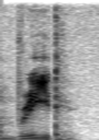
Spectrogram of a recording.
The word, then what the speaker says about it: Bride: Is it Bride or Breed? Uh I believe it's pronounced Breed it's a reference to the goddess of victory Breed. Yeah so most people I think in the US especially call it Bride.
